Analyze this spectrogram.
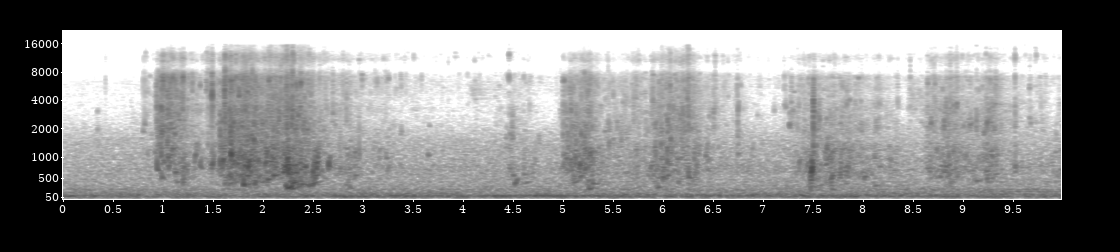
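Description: Water splashes as a swimmer moves through a pool.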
